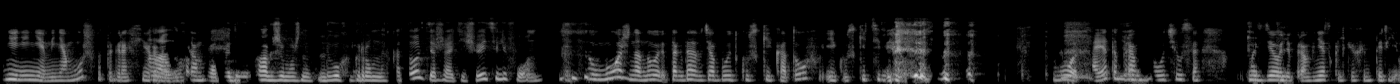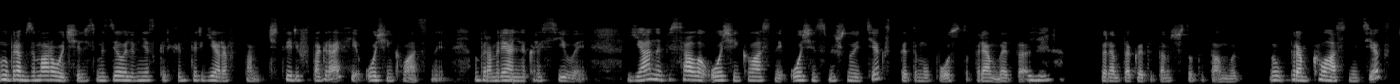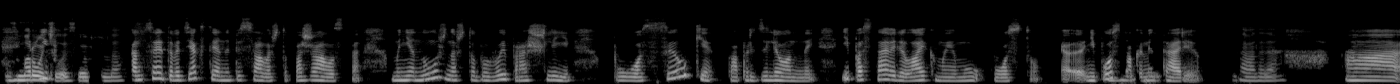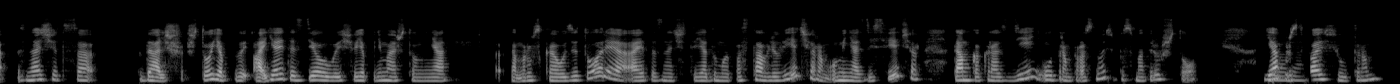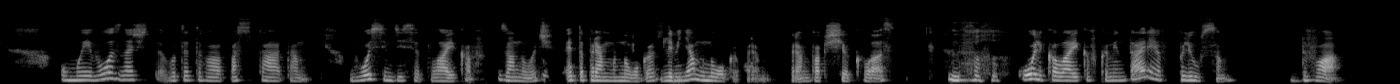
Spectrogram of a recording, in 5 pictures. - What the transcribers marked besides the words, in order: other noise; chuckle; laugh; other background noise; throat clearing; tapping; laughing while speaking: "Да"
- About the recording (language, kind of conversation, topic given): Russian, podcast, Как лайки влияют на твою самооценку?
